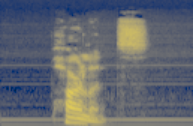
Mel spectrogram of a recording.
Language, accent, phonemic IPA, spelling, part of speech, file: English, US, /ˈpɑɹ.ləns/, parlance, noun, En-us-parlance.ogg
- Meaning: 1. A certain way of speaking, of using words; especially that associated with a particular job or interest 2. Of a word, the quality of being lexicalized; especially as jargon or slang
